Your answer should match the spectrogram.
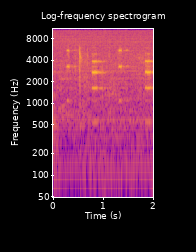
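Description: Game-show bonus-round countdown clock: short electronic beeps about two a second, alternating between a lower and a higher tone, timing the contestant's ten seconds to solve the puzzle.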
